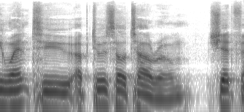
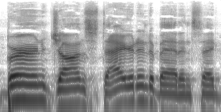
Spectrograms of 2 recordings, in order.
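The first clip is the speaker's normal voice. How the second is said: ordinary talk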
